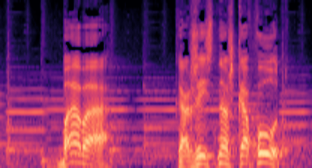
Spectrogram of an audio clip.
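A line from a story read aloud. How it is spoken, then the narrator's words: Shouted. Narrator (Russian): крикну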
